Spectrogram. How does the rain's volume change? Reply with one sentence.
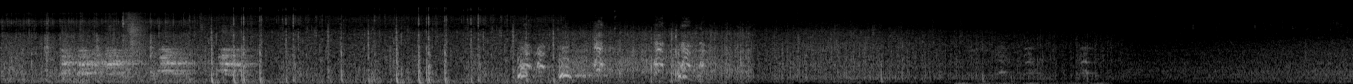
The loudness of the rain goes down.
